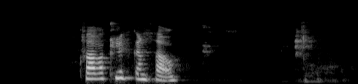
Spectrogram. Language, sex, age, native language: Icelandic, female, 30-39, Icelandic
